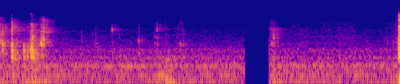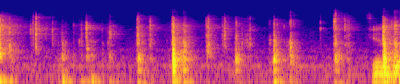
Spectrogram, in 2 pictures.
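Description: Typing on a computer keyboard: a few keystrokes at the start, a pause of about two and a half seconds, then a run of quick, irregular keystrokes from about three seconds in.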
